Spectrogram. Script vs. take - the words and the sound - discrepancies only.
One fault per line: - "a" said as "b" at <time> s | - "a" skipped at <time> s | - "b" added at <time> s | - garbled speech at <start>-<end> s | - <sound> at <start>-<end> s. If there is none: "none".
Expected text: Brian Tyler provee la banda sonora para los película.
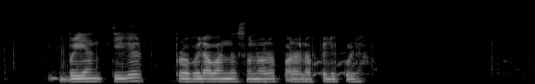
- "los" said as "la" at 3.0 s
